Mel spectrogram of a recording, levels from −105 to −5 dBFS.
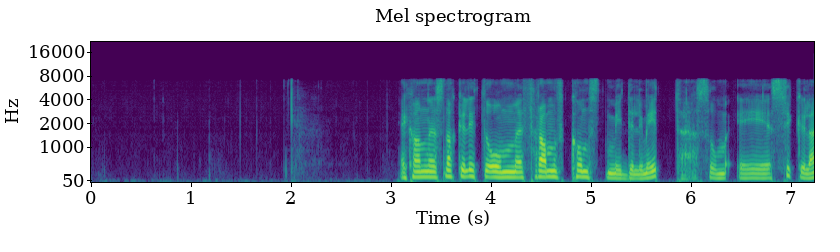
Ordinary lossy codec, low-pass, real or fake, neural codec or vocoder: none; 7.2 kHz; fake; codec, 16 kHz, 4.8 kbps, FACodec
